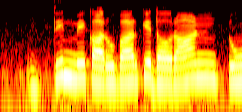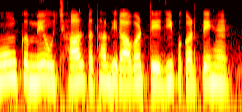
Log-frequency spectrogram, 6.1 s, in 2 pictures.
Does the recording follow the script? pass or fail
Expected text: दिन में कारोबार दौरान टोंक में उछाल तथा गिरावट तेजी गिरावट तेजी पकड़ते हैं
fail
